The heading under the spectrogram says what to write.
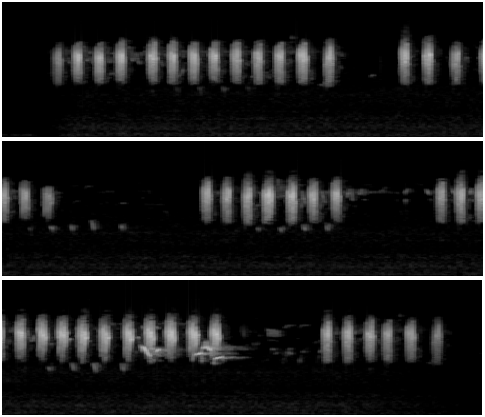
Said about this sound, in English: That was the northern rough-winged swallow. Here is their call one more time.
